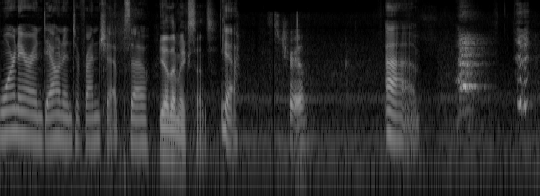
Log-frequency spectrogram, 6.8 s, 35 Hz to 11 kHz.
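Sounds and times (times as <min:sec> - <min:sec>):
speech: 0:00.0 - 0:04.0, 0:04.8 - 0:05.4
dog barking: 0:05.7 - 0:06.2.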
